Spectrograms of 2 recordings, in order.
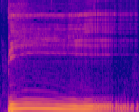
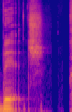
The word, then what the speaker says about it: beach: 但是这个字呢，海滩、沙滩呢是 beach，可以吗？不要念成短音，就会变成 bitch，就会变成什么没有被污染的 bitch，好，就不能可以讲，不可以这样子。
